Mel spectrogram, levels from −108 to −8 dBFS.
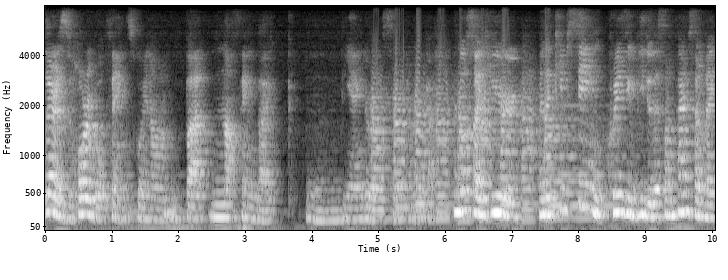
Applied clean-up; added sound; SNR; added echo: none; Electric guitar; 13 dB; reverberation time 0.3 s.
